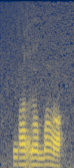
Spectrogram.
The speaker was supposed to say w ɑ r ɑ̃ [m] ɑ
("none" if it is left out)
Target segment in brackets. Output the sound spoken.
m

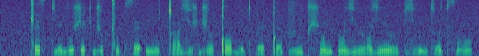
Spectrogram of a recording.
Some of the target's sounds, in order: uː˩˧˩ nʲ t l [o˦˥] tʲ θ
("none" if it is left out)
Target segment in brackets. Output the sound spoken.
ɤ˦˥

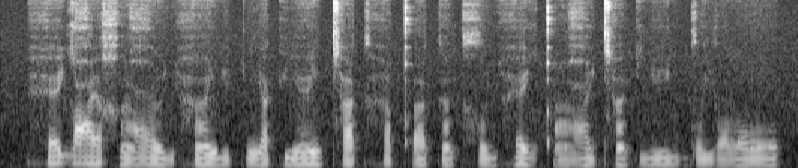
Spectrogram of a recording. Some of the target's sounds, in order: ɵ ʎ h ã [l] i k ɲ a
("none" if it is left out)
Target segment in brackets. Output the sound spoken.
ʎ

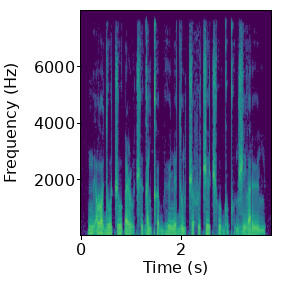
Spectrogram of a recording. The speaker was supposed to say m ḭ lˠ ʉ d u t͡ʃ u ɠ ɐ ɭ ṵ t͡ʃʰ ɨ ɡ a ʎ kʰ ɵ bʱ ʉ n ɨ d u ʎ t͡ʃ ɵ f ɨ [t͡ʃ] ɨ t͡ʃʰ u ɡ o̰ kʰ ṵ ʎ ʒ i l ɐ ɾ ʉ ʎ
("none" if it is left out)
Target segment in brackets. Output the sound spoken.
t͡ʃ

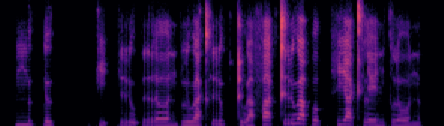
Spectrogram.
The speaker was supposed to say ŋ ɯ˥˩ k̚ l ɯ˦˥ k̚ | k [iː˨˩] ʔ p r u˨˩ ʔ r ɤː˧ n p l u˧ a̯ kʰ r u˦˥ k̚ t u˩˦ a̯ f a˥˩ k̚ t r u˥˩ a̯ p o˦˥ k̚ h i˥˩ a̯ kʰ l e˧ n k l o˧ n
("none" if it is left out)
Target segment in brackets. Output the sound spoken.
i˨˩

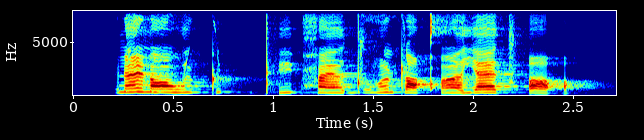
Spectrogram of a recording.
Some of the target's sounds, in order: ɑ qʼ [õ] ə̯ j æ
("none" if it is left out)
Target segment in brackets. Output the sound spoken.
õ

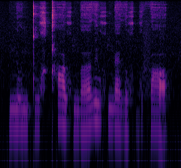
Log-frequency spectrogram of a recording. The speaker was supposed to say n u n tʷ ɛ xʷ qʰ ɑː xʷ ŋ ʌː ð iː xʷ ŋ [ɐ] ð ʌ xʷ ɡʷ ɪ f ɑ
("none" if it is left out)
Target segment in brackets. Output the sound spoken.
æ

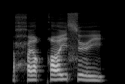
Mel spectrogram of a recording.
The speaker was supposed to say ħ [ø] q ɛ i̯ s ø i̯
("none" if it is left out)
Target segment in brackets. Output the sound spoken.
e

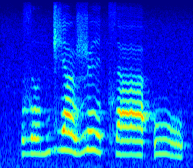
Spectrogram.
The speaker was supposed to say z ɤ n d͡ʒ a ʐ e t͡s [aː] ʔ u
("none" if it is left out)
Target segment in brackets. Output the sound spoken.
aː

